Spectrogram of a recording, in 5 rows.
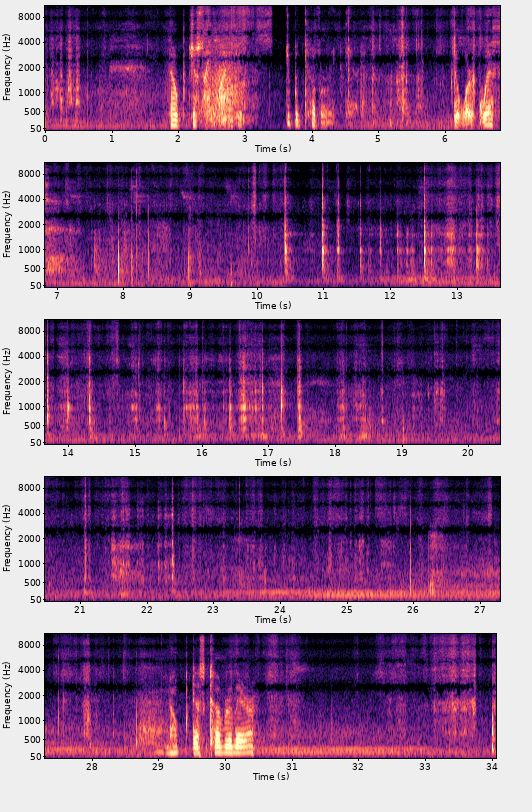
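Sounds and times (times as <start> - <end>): objects knocking and scraping: 7.6 - 19.8.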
